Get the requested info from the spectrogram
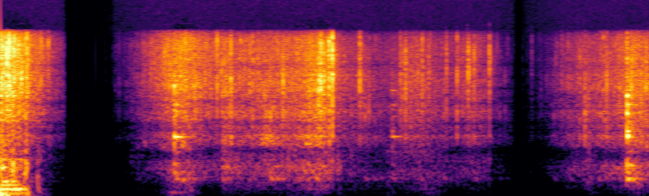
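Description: Chopped onions frying in oil in a non-stick pan while being stirred with a wooden spatula: a faint sizzle with scattered crackles, a little louder at the start. The sound cuts out completely twice, for about a second each time.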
